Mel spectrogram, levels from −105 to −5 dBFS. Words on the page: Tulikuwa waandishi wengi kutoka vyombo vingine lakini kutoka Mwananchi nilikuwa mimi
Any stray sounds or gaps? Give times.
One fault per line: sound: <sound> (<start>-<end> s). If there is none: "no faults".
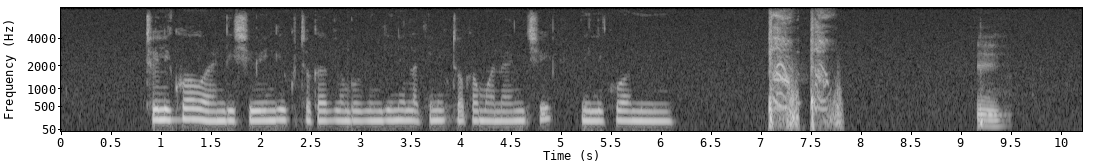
sound: cough (7.1-7.8 s)
sound: cough (9.2-9.5 s)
